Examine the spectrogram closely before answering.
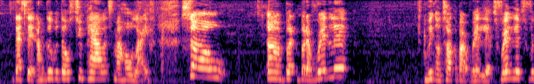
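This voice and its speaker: This woman has a fairly high pitch and lively intonation, moving at a fairly quick pace with long, frequent pauses. Noticeable background noise sits behind her. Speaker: beauty and lifestyle YouTuber. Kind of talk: casual vlog talk to camera. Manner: fast; loud.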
